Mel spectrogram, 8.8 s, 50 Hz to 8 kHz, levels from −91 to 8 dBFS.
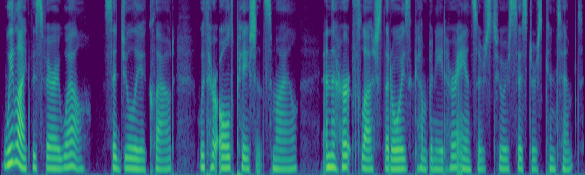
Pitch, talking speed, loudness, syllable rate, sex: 175 Hz, 180 wpm, -23 LUFS, 4.8 syllables/s, female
